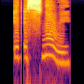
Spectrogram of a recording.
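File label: "snowy", British English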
